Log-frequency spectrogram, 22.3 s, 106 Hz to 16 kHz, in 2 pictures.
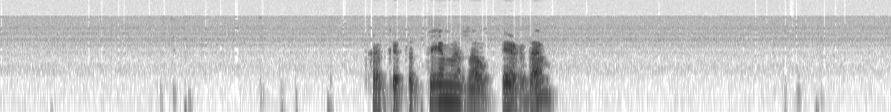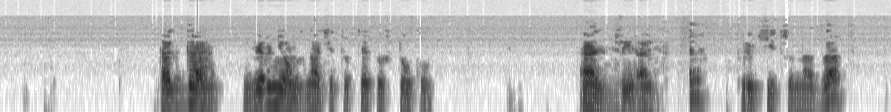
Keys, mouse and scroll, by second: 2.4-3.4 middle drag, 3.7 t, 4.7 t, 5.4 r, 10.3-11.5 middle drag, 13.3 middle click, 14.8 click, 15.2-16.3 middle drag, 18.9 alt+g, 19.3 alt+r, 20.9-22.2 middle drag.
